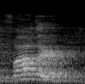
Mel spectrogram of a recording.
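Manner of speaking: a strong, clear call upward to the Father. Acted. Jesus on the cross calling firmly to the Father. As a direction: call out firmly, with full conviction. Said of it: "He spoke strongly and clearly".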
